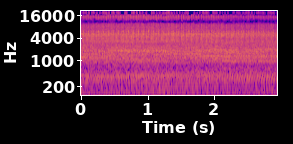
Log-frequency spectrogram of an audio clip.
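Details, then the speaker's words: Tata 2.2 140 diesel idling with steady high whine over clatter, check-engine and battery lights on, alternator not charging: worn alternator bearing and A/C tensioner pulley bearing at engine front; alternator replaced. "แล้วก็มีที่ดังหน้าเครื่องก็คือลูกปืนไดลูกปืนลูกรอกตัวตั้งคอมAir"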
